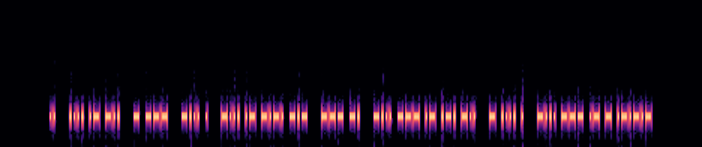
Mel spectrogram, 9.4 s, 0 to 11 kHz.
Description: Morse code, heard as a keyed tone, about 46 wpm, 700 Hz. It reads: I HAD TO BE BACK ON BOARD THE BOAT.
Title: Sentences from Top 1000 Words - Review Part 4 - 45wpm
